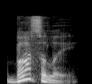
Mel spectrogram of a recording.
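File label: "bossily", British English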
